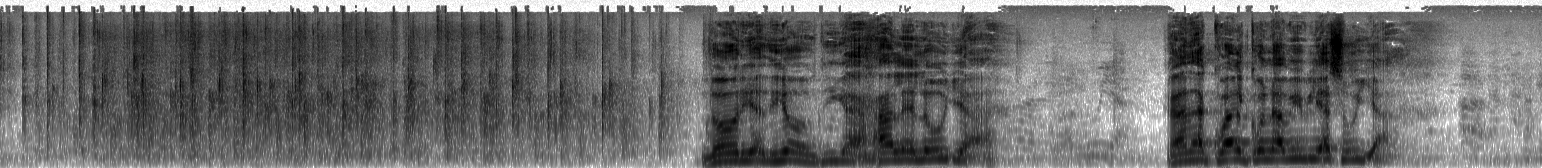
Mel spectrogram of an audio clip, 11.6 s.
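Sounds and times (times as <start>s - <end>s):
audience applause: 0.0s - 6.2s
speech: 5.3s - 7.6s, 8.8s - 10.6s.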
